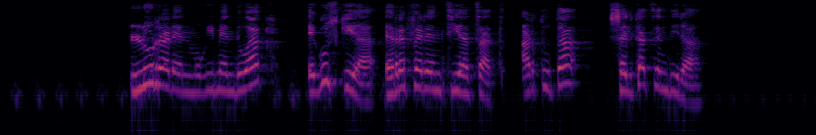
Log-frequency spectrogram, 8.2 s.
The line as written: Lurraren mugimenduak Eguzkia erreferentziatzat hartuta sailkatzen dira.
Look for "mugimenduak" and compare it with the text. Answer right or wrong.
right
